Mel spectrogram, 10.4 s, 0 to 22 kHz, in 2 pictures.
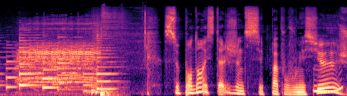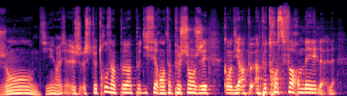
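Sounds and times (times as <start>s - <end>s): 
sheep bleating: 0.2s - 1.6s
speech: 2.6s - 10.4s.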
